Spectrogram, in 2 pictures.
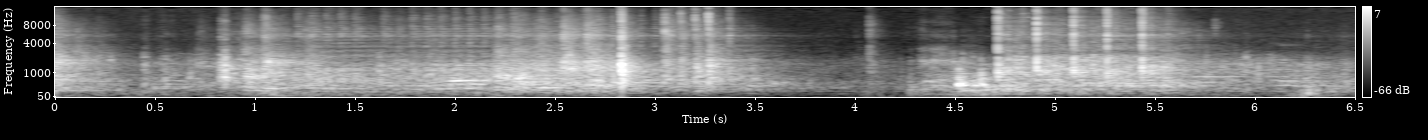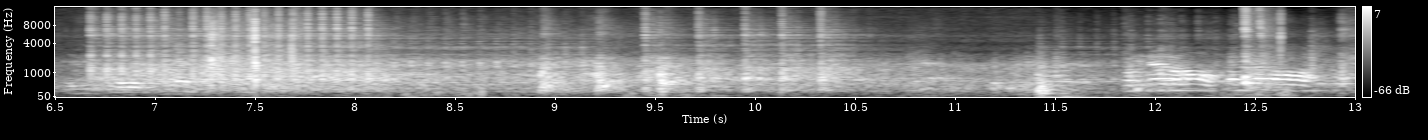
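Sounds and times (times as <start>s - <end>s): indistinct voices: 0.6s - 13.0s
airsoft guns firing: 4.7s - 5.8s, 6.6s - 10.8s.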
